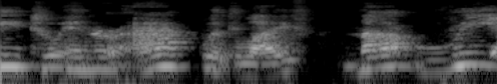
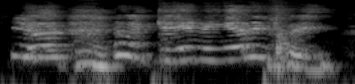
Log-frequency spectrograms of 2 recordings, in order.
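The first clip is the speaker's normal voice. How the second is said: high voice breaking into laughter; laughing exasperation; 12 semitones higher than usual. Real, not acted. Teacher tells students fighting is futile, laughing. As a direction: laugh through the words, much higher.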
